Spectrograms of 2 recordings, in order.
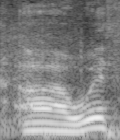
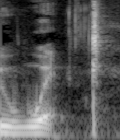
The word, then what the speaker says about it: Wit: I have a Resurgence Brewing Company Loganberry Wit. Is it pronounced wit or vit? I think it's Wit.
